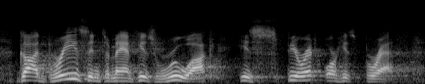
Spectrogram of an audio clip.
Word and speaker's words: ruach: The Old Testament Hebrew word for spirit is ruach.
